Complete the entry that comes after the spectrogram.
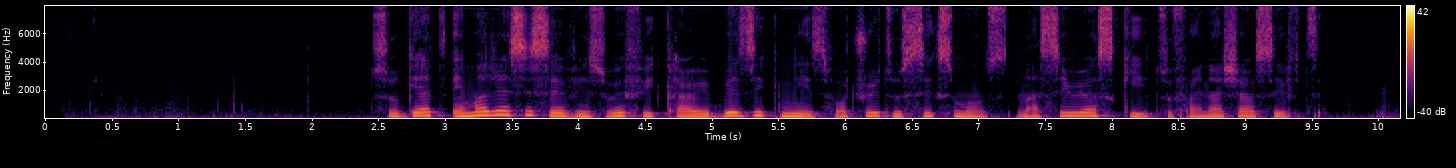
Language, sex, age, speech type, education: Nigerian Pidgin, female, 15-29, spontaneous, secondary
